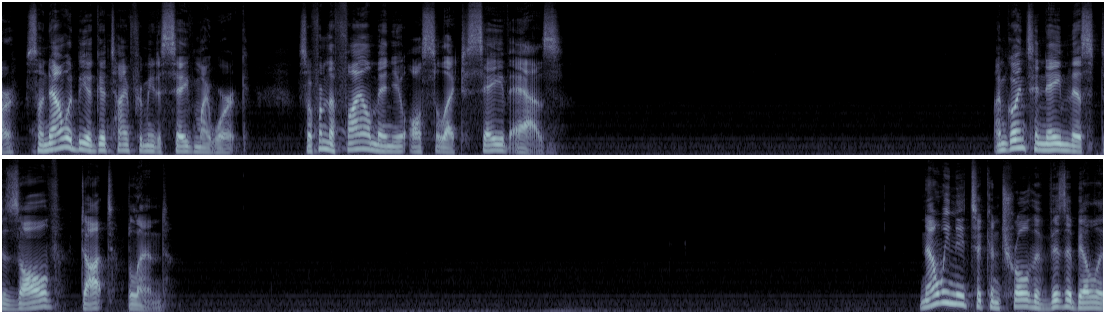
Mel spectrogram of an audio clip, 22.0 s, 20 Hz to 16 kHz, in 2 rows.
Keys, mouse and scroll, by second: 2.0 click, 4.8 click, 20.0 click.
